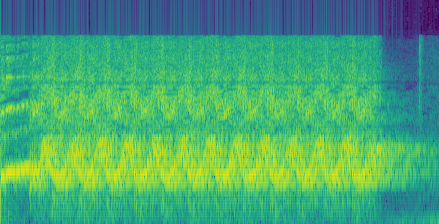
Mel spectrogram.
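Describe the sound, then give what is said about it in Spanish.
A loud emergency vehicle siren in the tone used at crossings and intersections to warn drivers that the vehicle is about to pass, a fast warbling wail that rapidly oscillates up and down in pitch for almost four seconds, then cuts off abruptly. No talking. “Este tono siguiente es el que utilizamos en cruceros o intersecciones. Esto es para avisar a los conductores que vamos a pasar.”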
